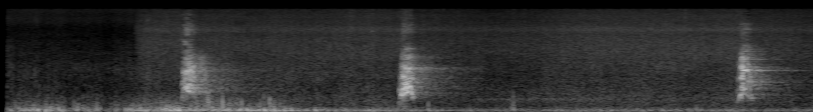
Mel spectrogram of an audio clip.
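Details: Luna, a pet Samoyed, barks at the neighbour's goats: three sharp single barks spaced about two to three seconds apart, with rustling and handling noise in the opening seconds and a quiet outdoor background.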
